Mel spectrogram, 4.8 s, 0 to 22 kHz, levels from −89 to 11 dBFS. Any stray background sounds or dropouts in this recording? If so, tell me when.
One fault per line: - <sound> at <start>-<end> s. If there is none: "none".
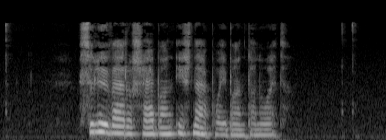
none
